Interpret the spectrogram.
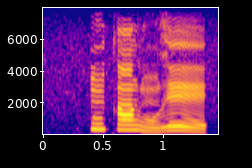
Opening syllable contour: high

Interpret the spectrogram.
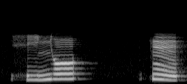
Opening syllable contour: low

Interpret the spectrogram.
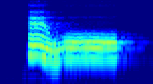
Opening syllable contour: falling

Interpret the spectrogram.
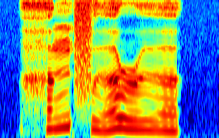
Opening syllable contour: rising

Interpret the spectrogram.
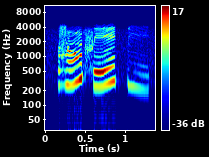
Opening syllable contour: rising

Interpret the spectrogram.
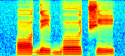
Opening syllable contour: low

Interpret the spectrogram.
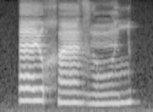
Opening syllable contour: high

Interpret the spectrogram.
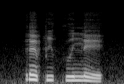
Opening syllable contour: falling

